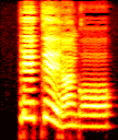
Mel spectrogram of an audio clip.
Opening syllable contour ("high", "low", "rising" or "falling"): high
